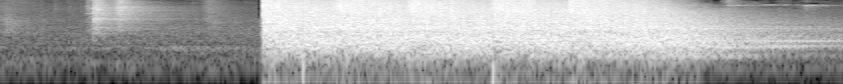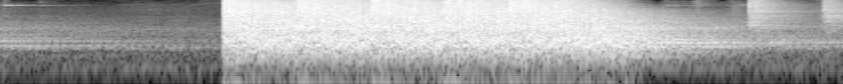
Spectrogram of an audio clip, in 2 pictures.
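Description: Two strings of handgun fire about four seconds apart, each about two seconds long and loud enough to overload the recording, each trailing off in a long echo inside the shooting range.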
